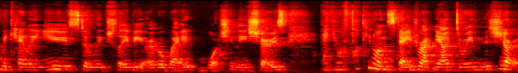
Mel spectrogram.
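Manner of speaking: ordinary talk, nothing marked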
